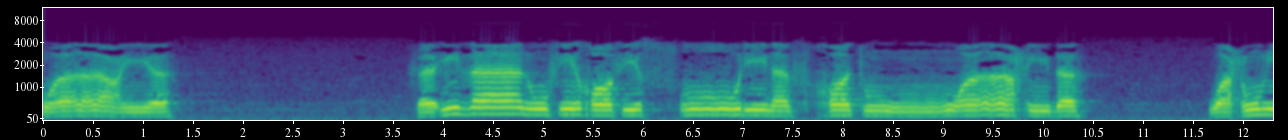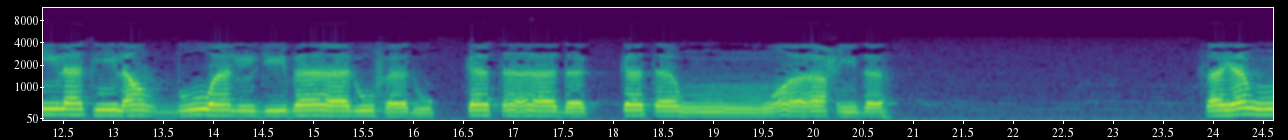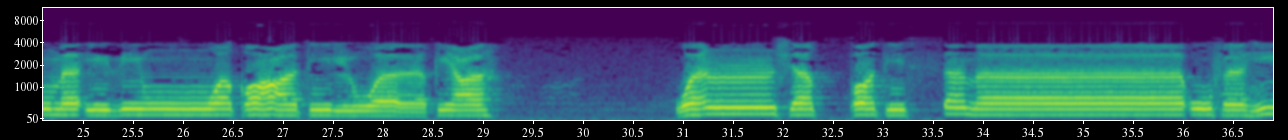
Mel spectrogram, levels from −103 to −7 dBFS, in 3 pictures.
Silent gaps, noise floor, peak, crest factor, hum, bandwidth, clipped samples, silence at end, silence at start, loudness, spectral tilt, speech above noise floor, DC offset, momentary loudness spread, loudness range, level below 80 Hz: none; -61 dBFS; -6 dBFS; 18 dB; none; 4.1 kHz; under 0.1%; 0 s; 0 s; -22 LUFS; -11 dB/octave; 40 dB; under 0.1%; 9 LU; 7 LU; -68 dBFS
